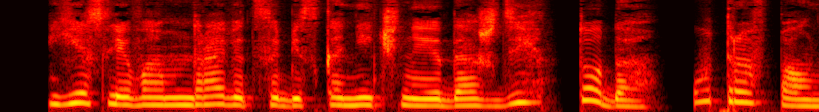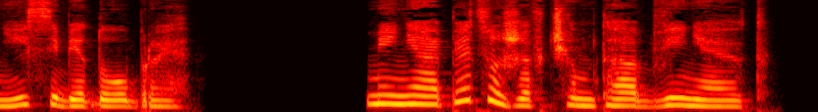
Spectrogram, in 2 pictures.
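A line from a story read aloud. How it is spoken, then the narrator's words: Gloomy question. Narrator (Russian): мрачно спросила Пенелопа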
